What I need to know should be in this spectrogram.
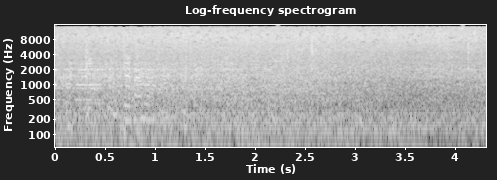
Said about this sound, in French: Alors c'est par le son qu'on entre dans Congo, le son de la pluie. Alors on entend les klaxons au loin, on voit un pare-brise sous le déluge.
